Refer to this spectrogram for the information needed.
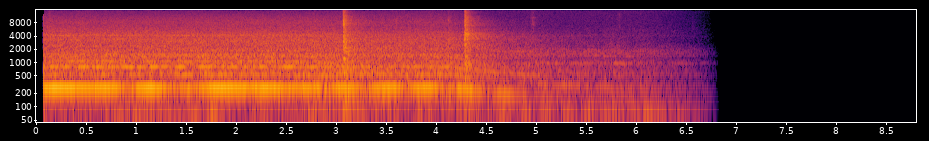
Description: Engine; Shock Tunnel Hum And Slow Down To Stop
